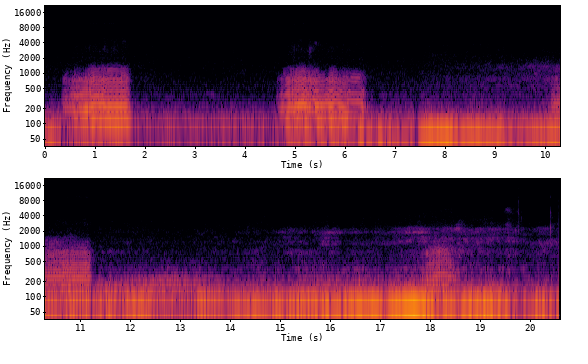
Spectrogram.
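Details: Small Chihuahua dog snoring: slow, regular rattling snores, about four breaths in twenty seconds, against a steady low background hum.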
